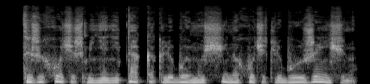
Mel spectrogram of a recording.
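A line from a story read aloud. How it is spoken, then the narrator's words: Stubborn whisper. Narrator (Russian): упрямо прошептала Мария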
